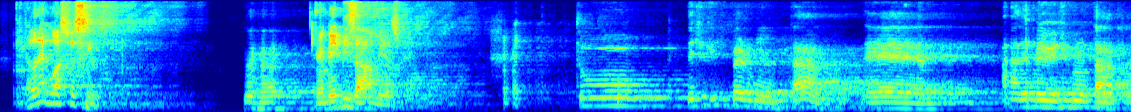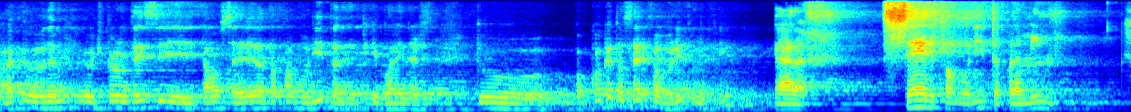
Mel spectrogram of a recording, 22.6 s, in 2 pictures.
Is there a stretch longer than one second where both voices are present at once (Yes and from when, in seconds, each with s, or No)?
No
